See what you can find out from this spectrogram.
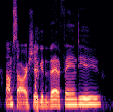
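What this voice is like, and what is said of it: Put-on country Southern accent. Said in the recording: “changing your accent 12 times ... because he's country, I decided I was going to do an accent”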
